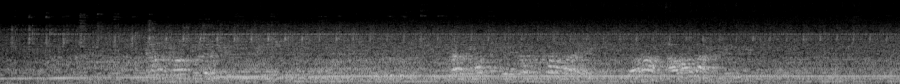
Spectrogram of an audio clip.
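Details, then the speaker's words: VW Golf 6 1.4 TSI (CAXA), first cold start right after timing chain replacement, having sat about 8 hours on the lift: steady, even idle with no chain rattle, only a faint fuel pump whir. Healthy cold idle. "zincir sesi hiç yok gelen ses Şuradaki benzin pompasından araç soğuk olduğu için"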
